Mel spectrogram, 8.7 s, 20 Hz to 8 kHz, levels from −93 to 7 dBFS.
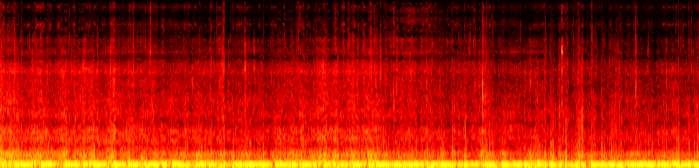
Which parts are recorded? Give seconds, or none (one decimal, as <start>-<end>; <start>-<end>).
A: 0.0-1.3; 2.3-6.2; 6.8-8.7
